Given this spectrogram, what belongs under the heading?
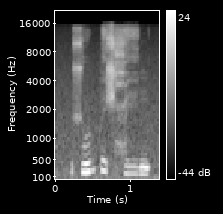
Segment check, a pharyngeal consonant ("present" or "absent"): present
